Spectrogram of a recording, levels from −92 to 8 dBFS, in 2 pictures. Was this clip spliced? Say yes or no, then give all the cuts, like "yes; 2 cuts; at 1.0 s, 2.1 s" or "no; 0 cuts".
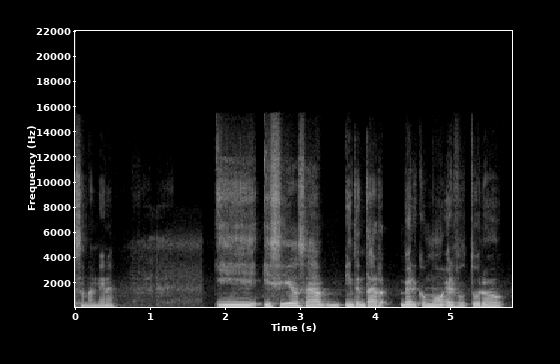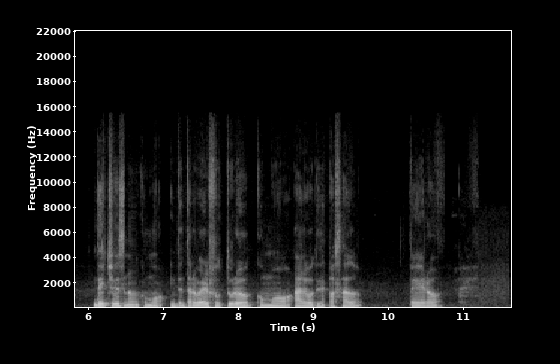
yes; 3 cuts; at 4.2 s, 6.5 s, 9.0 s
